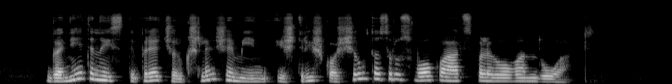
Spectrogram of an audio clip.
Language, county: Lithuanian, Kaunas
